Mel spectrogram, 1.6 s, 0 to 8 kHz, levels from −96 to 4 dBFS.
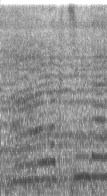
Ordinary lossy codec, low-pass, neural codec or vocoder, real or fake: none; 7.2 kHz; vocoder, 22.05 kHz, 80 mel bands, WaveNeXt; fake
